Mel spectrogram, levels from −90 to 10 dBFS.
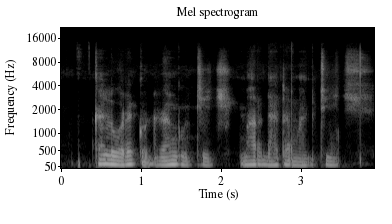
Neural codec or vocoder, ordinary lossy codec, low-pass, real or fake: codec, 32 kHz, 1.9 kbps, SNAC; none; 14.4 kHz; fake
